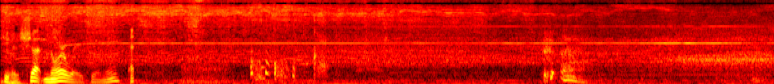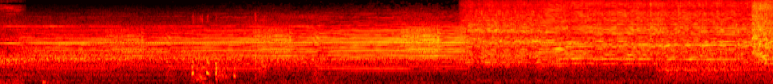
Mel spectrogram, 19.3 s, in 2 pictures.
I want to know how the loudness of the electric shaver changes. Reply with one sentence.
The loudness of the electric shaver goes down, then up.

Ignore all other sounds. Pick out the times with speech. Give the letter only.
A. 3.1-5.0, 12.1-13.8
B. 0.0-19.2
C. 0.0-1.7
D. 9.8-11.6
C.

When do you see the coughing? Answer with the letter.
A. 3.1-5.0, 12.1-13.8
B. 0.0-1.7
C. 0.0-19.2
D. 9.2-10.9
A.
